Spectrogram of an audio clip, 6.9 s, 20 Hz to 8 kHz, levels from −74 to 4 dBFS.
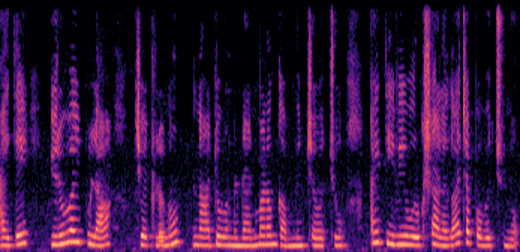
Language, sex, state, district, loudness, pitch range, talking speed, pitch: Telugu, female, Andhra Pradesh, Krishna, -15 LUFS, 245-285 Hz, 95 wpm, 265 Hz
